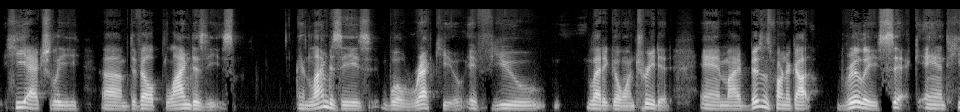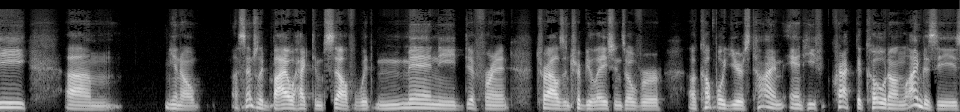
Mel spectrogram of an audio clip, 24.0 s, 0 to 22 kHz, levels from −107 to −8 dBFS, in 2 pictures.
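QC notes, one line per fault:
No technical faults are detected in the speech signal.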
